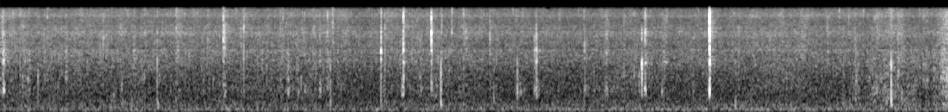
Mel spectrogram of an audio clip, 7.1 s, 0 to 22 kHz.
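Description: Scattered light clicks and taps of a Saiga-410 shotgun being handled at the receiver and magazine, a few short ticks spread over several seconds, over a faint steady background hiss.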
